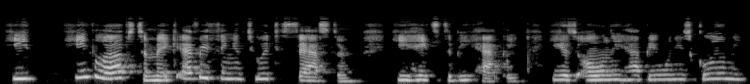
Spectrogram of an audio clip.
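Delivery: high-pitched, gossipy ladybug voice; confiding ladybug. Acted. Ladybug confides about the earthworm.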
